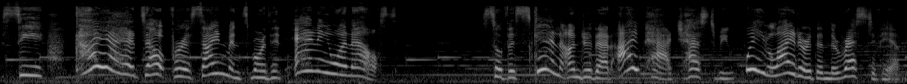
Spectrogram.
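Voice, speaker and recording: Tiny game fairy, extremely high squeaky childlike voice, bouncy intonation, cheeky, excitable, music behind. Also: female voice, a little slow, heavily acted. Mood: cheeky, gossipy. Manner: refers to self in third person, emphatic. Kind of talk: video game character dialogue.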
